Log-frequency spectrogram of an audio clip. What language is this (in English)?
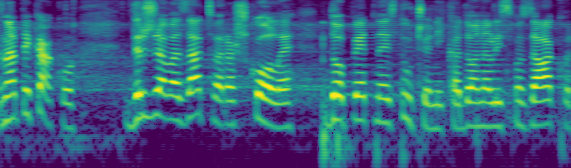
Serbian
